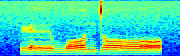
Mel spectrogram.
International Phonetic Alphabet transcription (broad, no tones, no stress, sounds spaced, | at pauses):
ɭ ɘː v ɔ n d ɔː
